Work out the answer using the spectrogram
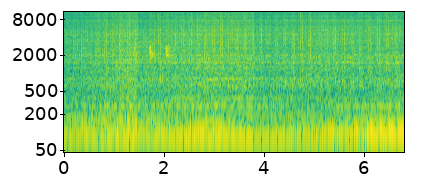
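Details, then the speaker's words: Suzuki Katana carbureted engine after adjusting carburetor idle and air-mixture screws: steady, even idle with smooth low rumble, no hunting or misses; engine stable, normal idle. "Ini sudah stabil mesinnya"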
